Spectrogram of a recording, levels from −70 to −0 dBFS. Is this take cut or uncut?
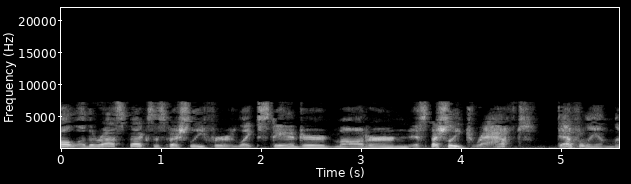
uncut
